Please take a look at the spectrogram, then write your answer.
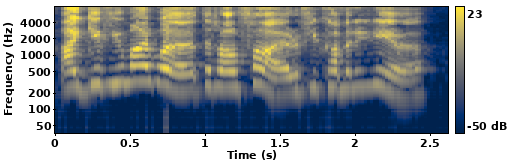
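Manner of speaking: very high, loud threatening squeak; frightened fat patient warning intruders, very high; reedy, quivering voice. Acted. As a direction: threaten from the dark in a high panicked voice. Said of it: "a reedy, quivering voice".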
